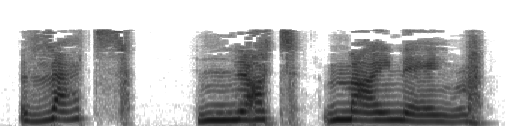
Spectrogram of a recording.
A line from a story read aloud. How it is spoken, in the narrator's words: I growled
